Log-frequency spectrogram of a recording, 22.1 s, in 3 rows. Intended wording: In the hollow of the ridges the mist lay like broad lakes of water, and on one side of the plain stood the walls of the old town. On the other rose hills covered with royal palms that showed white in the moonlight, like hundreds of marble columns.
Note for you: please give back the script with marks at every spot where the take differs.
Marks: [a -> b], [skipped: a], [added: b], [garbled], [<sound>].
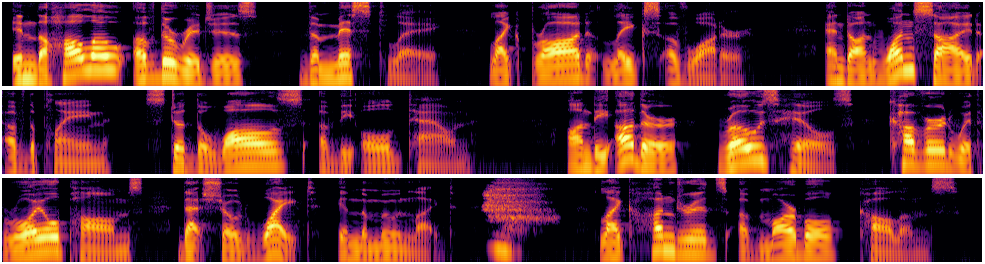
In the hollow of the ridges the mist lay like broad lakes of water, and on one side of the plain stood the walls of the old town. On the other rose hills covered with royal palms that showed white in the moonlight, [sigh] like hundreds of marble columns.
